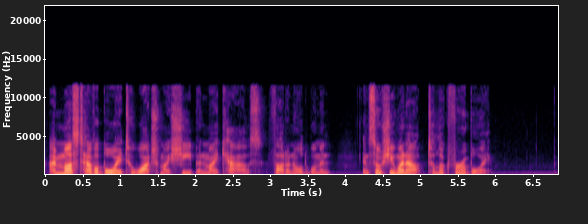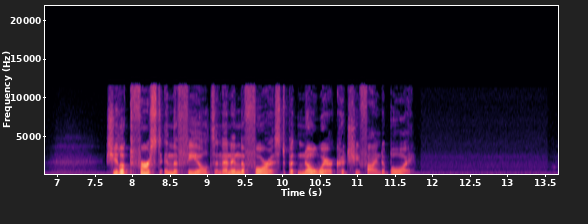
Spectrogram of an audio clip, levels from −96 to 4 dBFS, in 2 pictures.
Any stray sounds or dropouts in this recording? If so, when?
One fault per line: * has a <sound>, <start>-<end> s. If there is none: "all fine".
all fine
